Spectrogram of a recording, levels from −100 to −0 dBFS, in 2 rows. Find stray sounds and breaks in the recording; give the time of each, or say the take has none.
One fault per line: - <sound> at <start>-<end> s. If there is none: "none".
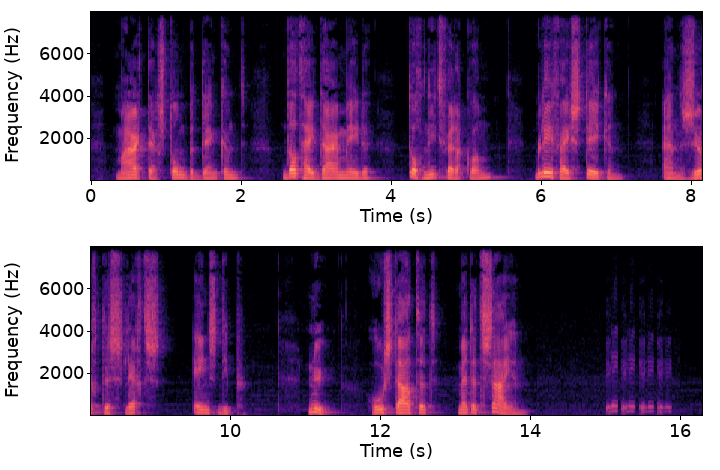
- laugh at 15.0-15.9 s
